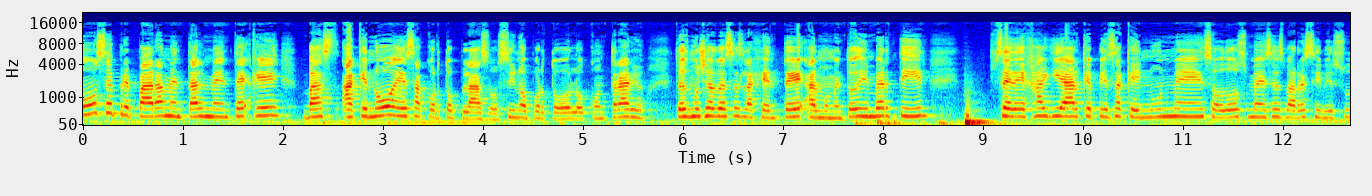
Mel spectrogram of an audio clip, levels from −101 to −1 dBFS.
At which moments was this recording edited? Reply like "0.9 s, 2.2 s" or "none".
1.7 s

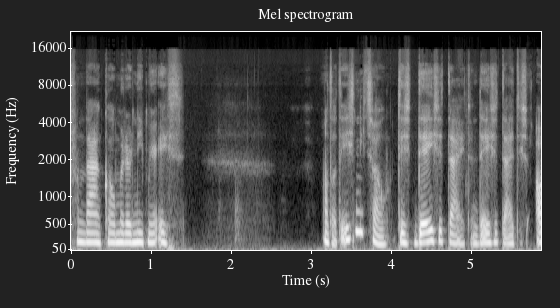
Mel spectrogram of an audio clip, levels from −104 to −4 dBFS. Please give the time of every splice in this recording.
none

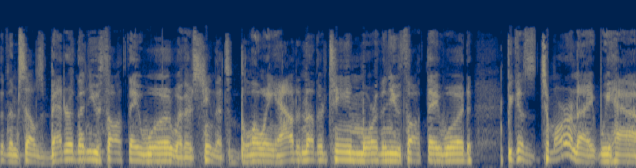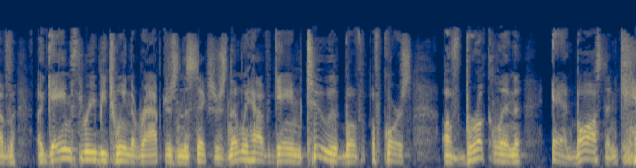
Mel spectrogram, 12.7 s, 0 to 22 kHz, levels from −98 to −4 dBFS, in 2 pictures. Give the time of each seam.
none

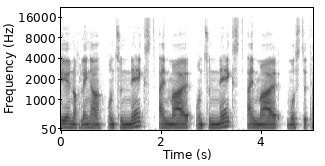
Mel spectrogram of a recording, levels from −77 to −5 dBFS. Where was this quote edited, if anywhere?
2.7 s

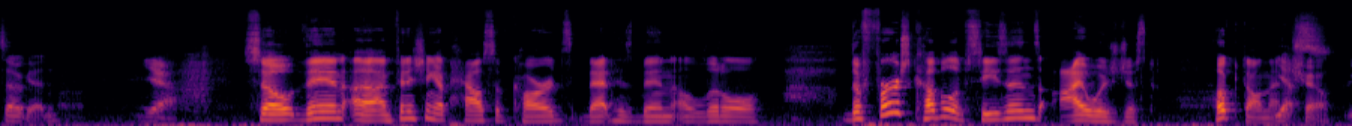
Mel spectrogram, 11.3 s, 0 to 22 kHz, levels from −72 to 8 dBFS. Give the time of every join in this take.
6.9 s

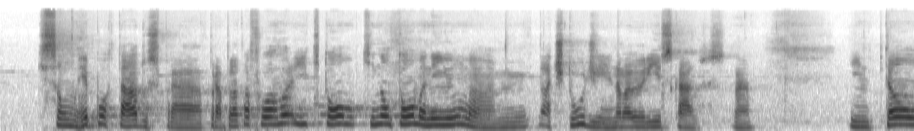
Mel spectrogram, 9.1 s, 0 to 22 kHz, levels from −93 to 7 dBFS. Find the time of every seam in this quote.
3.2 s, 6.6 s

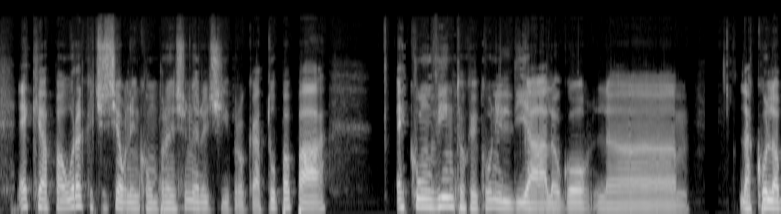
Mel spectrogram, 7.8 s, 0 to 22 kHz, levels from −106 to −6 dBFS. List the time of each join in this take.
none

